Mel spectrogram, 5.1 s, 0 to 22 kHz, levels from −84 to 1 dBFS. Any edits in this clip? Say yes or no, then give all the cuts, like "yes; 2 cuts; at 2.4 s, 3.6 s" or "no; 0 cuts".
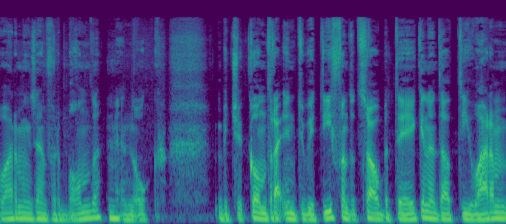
no; 0 cuts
